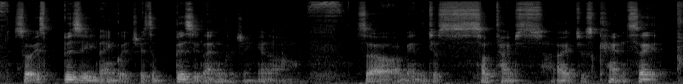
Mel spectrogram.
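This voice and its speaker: With a Chinese accent, a man speaks at a moderate pace amid noticeable background noise and audible room echo. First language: Mandarin Chinese. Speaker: guitar teacher. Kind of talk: tutorial. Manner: halting, with stammers and fillers.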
